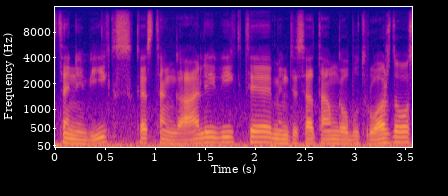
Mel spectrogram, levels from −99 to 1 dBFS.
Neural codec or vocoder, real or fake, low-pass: none; real; 14.4 kHz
